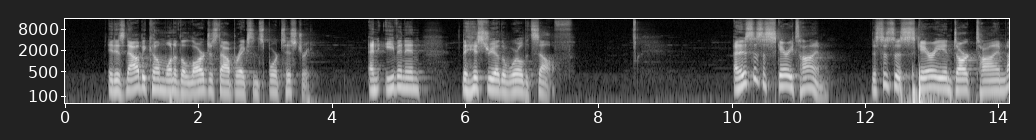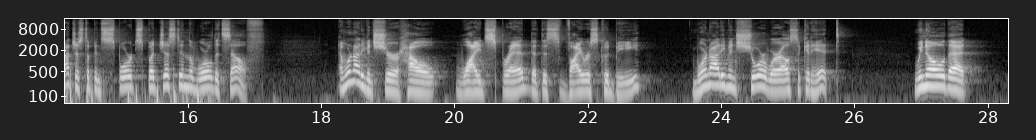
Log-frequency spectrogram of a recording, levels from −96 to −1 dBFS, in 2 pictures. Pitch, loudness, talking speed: 135 Hz, -22 LUFS, 145 wpm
